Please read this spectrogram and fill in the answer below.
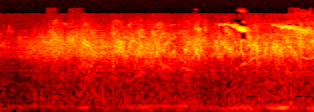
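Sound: birds chirping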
